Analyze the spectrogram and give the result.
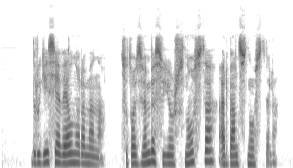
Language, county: Lithuanian, Telšiai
